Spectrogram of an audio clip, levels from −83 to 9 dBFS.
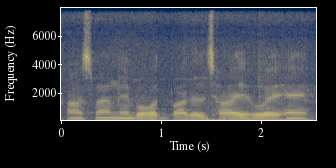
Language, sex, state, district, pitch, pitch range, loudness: Hindi, male, Arunachal Pradesh, Lower Dibang Valley, 125 Hz, 120-125 Hz, -15 LUFS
